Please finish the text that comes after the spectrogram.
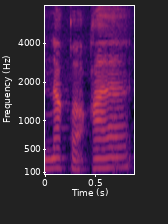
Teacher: نق آ کی آواز نہیں آئے گی کیونکہ یہ حمزہ نہیں ہے, عین کی آواز ہے, عین ادا کریں گے نق آ, ٹھیک ہے.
